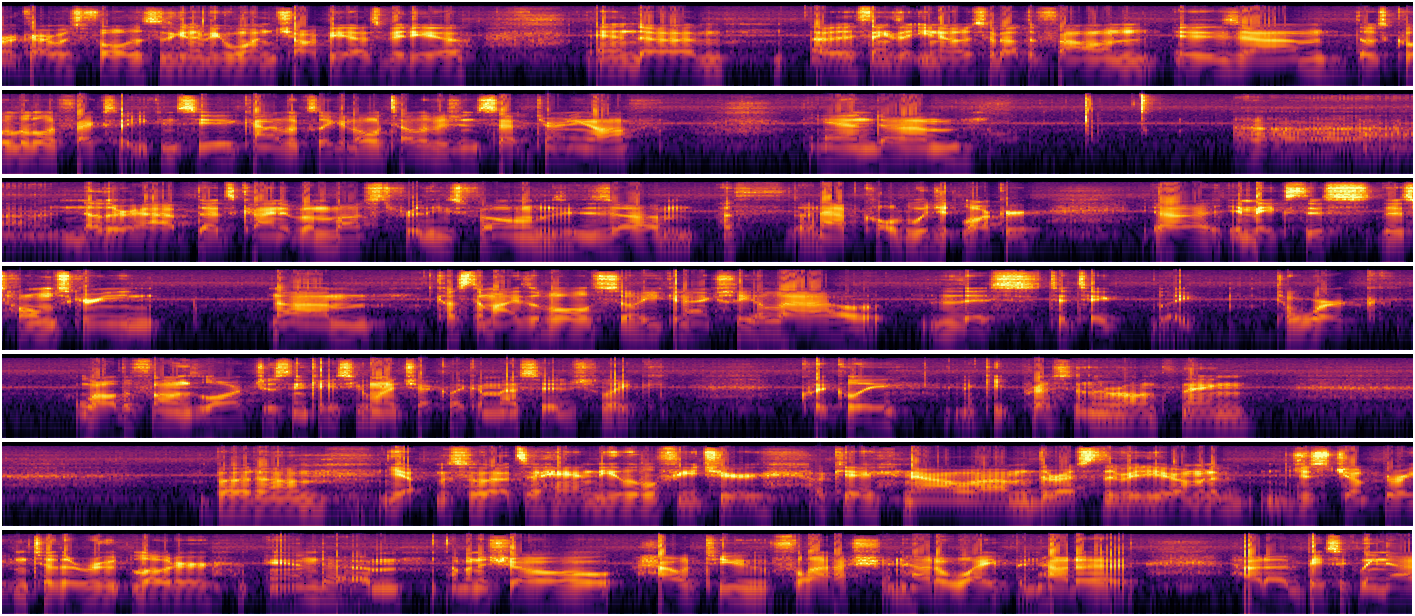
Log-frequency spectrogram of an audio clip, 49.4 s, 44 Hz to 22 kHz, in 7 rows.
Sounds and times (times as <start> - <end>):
Speech: 0.0 - 2.4, 3.0 - 10.4, 11.1 - 12.1, 13.2 - 31.6, 32.2 - 34.5, 36.3 - 49.3.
